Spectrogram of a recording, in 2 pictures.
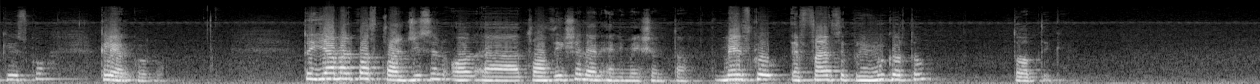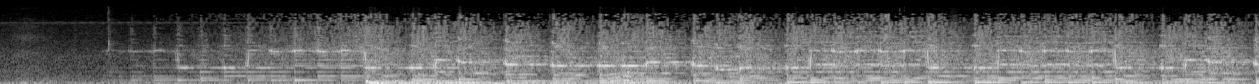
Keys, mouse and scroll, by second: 2.4 click, 10.9 F5.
